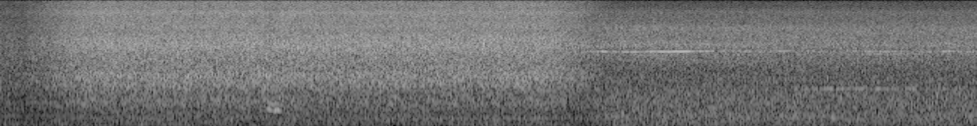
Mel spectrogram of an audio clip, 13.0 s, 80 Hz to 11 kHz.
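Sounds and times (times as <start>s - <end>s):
rushing water: 0.0s - 9.9s
dull low rumbling: 7.8s - 11.0s.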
